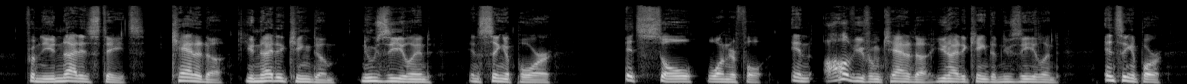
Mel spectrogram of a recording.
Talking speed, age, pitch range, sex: 130 wpm, 30-49, 115-150 Hz, male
